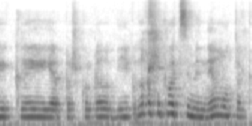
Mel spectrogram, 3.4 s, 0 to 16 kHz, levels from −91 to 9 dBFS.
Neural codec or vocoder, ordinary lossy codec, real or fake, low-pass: none; Opus, 16 kbps; real; 14.4 kHz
